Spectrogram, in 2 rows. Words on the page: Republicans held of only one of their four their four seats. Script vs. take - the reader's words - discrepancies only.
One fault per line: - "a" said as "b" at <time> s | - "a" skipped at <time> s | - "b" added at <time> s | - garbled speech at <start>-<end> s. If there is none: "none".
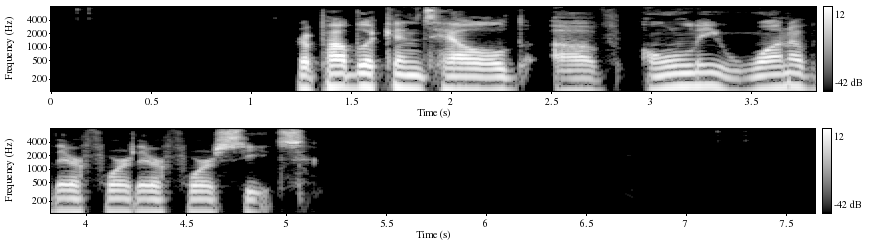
none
